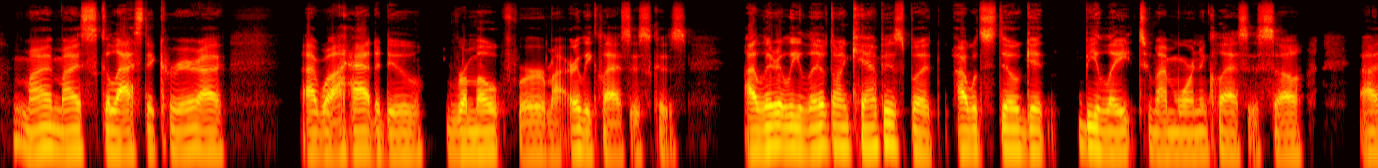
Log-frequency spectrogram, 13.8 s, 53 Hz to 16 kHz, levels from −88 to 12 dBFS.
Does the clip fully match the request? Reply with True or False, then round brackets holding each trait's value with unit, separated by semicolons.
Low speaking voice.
True (95 Hz)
